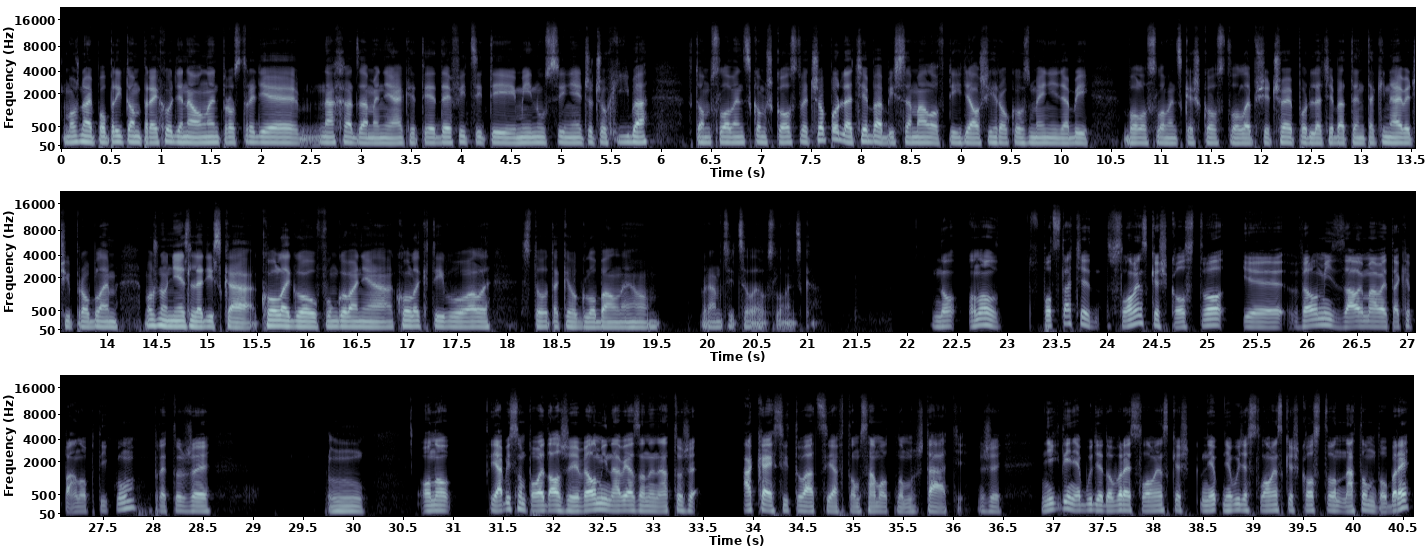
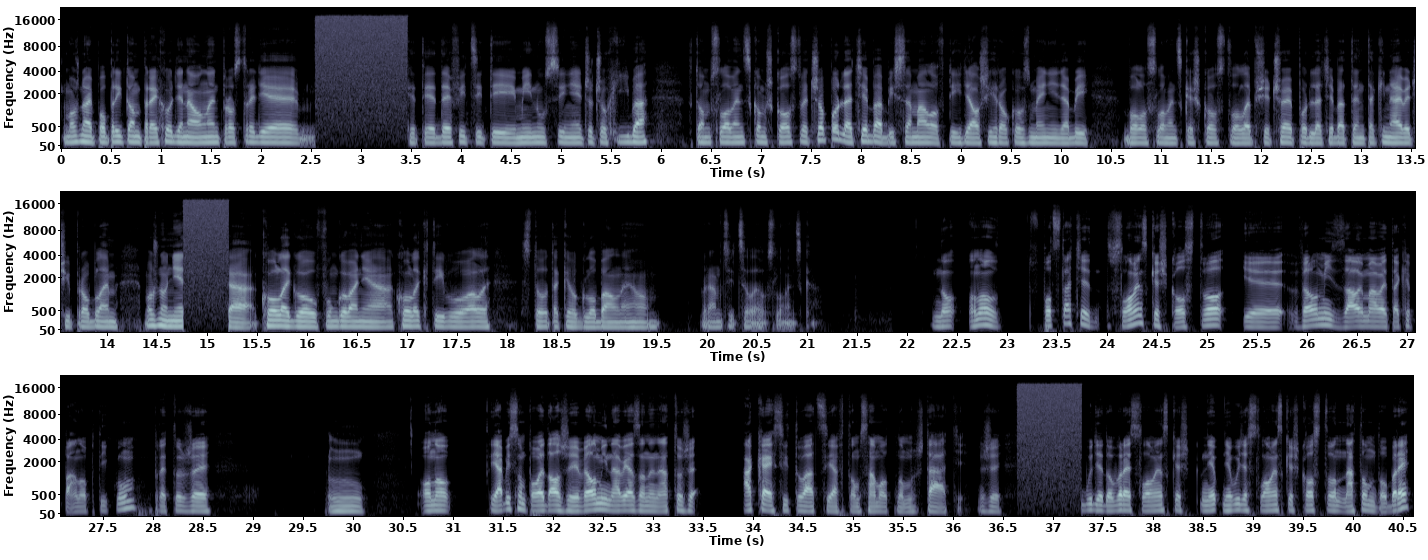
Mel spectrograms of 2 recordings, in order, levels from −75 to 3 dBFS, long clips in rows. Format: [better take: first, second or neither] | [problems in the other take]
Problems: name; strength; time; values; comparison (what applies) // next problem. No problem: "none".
first | audio cutting out; filled with static; at 2.5 s for 1 s, at 15 s and at 37 s for 0.5 s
